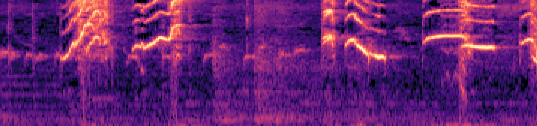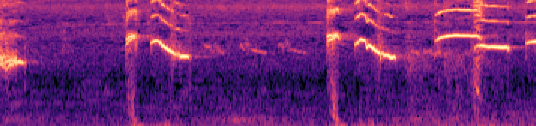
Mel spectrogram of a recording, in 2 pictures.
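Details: Oriental magpie-robin song meant to stimulate another bird to sing: clear, loud whistles that slide steeply downward, repeated in short bursts about every half second to a second, over a quiet background.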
